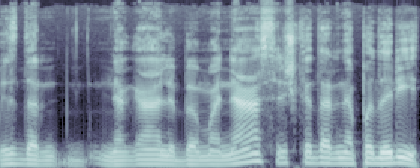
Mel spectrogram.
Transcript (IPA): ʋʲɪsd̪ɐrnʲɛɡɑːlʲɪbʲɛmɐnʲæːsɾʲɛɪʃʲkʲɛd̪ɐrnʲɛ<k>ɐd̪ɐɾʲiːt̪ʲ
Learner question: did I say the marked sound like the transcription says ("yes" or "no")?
no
